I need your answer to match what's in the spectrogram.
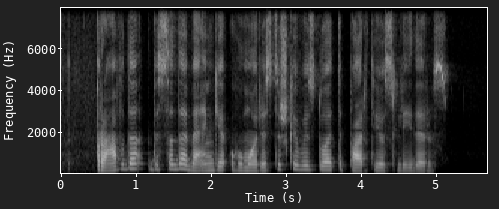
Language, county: Lithuanian, Kaunas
